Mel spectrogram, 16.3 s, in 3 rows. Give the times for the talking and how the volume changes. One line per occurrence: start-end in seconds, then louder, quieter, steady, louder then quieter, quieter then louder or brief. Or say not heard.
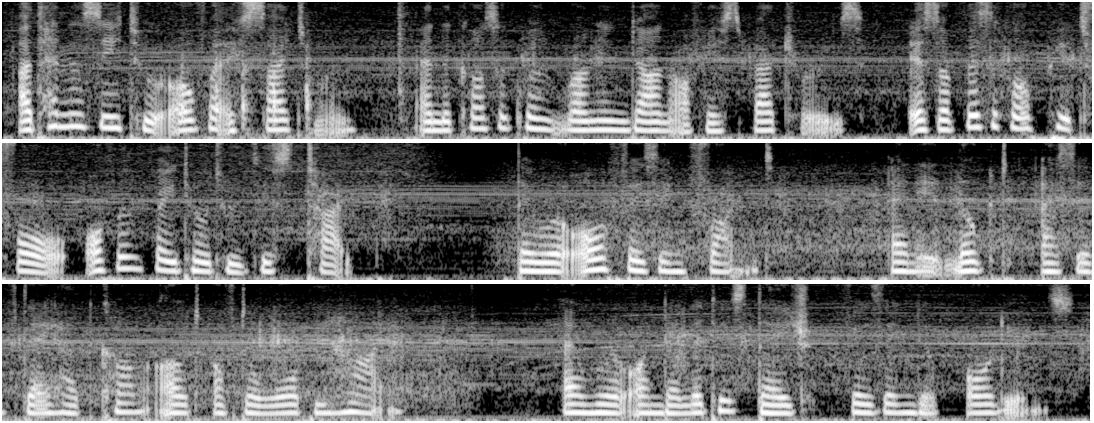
0.0-7.3 steady
8.0-16.3 steady.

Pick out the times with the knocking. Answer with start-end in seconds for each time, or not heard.
0.8-2.1.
